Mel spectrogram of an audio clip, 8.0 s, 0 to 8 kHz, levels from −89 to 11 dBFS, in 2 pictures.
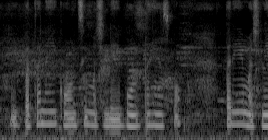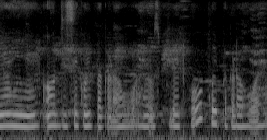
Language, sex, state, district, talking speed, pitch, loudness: Hindi, female, Bihar, Jahanabad, 185 wpm, 205 Hz, -39 LUFS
